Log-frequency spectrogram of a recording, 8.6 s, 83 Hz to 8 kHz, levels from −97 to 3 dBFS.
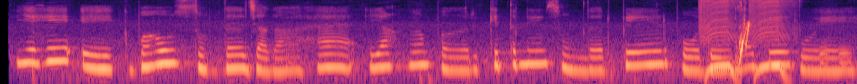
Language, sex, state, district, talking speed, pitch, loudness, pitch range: Hindi, female, Punjab, Pathankot, 100 wpm, 215 Hz, -21 LUFS, 185-245 Hz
